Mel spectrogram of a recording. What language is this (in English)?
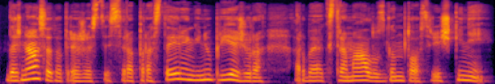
Lithuanian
